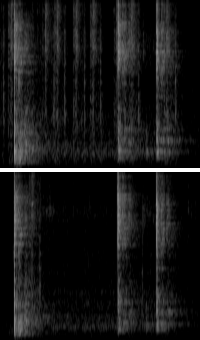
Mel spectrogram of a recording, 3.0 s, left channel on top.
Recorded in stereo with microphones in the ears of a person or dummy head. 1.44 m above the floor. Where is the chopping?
40° right (ahead or behind), 3.5 m.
